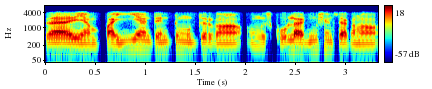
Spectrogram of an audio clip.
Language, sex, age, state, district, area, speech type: Tamil, male, 18-30, Tamil Nadu, Cuddalore, rural, conversation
